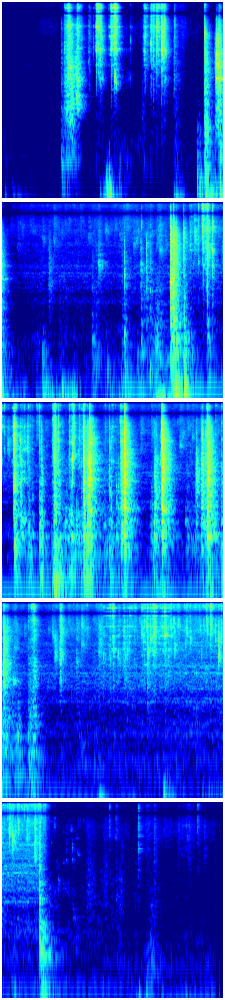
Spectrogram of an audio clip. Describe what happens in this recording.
I took keys closed the door then went to the bathroom and turned the water off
